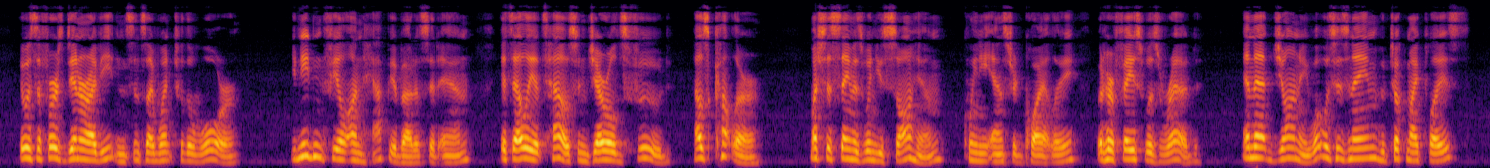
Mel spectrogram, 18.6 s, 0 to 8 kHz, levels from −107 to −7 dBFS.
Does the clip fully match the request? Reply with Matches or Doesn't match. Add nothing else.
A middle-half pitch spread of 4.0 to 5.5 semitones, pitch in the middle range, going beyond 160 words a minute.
Matches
